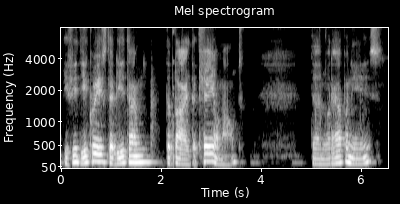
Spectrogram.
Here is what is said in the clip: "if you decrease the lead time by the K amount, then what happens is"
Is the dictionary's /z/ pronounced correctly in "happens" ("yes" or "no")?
no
